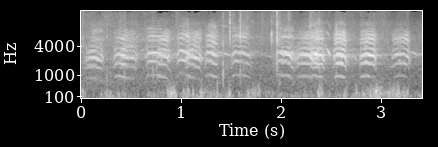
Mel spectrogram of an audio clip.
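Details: A pair of blue-winged macaws in the sertão of Bahia, Brazil. Harsh, raspy squawks follow one another in quick succession, with rustling and low rumbling noise underneath.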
